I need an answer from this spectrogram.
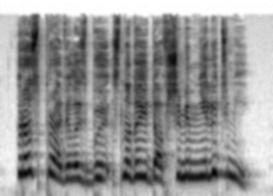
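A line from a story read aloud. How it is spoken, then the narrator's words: Snapped. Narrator (Russian): огрызнулась я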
